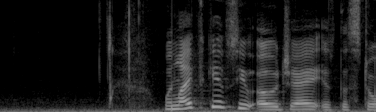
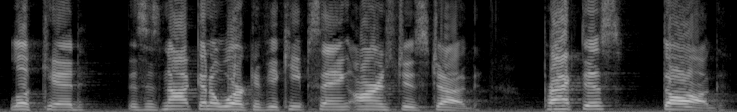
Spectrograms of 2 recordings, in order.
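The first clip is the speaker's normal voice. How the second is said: exasperated grandpa; 7 dB louder than usual. A narrator's reading. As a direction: throw up your hands at her. Grandpa Ace voiced in reading.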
